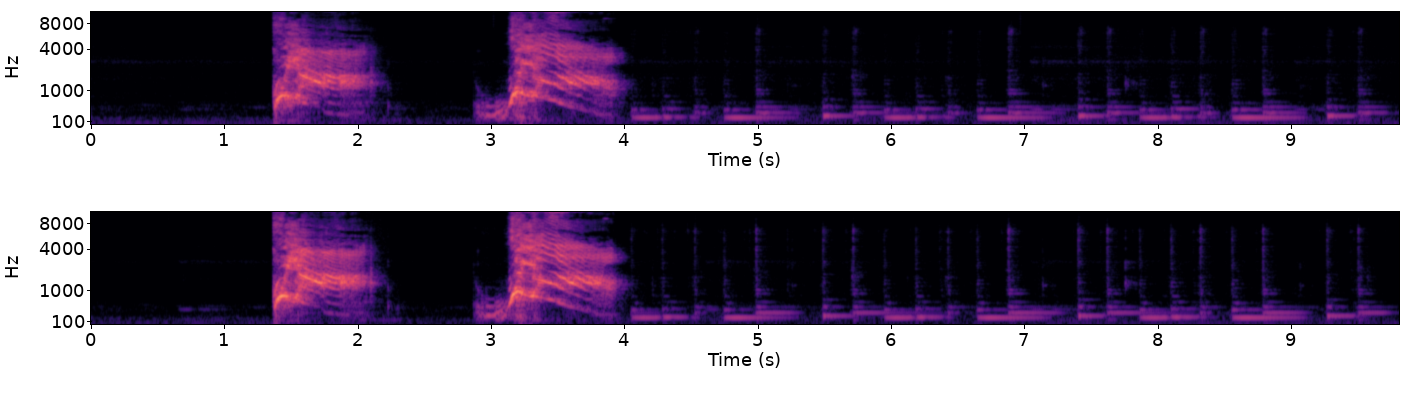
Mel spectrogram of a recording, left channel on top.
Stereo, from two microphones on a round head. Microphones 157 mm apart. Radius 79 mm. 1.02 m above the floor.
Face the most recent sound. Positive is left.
turn(degrees=-65)  # may be behind; listen again after turning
